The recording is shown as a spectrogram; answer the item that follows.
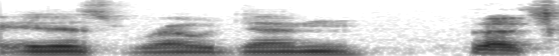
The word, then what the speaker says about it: Roden: Bill, I was pronouncing that name correctly, right? It is Roden.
